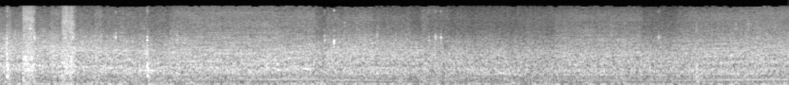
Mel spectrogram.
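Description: An open-wheel racing car engine drops in pitch as the car brakes and shifts down.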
